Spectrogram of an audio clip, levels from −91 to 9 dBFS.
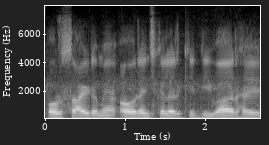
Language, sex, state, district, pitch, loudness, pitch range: Hindi, male, Uttar Pradesh, Lucknow, 140 Hz, -14 LUFS, 135-145 Hz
